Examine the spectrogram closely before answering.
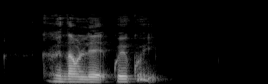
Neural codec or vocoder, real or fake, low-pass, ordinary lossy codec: none; real; 10.8 kHz; MP3, 96 kbps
